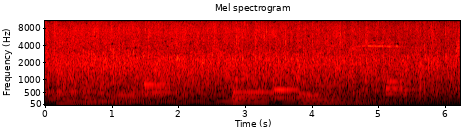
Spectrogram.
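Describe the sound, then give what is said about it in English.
A church audience claps their hands in a dense, steady wash of applause that fills the whole stretch, while sustained keyboard or organ chords shift underneath. “Clap your hands and say, God, give us favor in this church.”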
